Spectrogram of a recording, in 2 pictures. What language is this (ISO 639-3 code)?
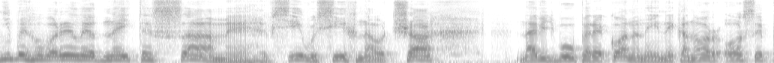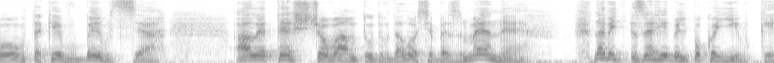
ukr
